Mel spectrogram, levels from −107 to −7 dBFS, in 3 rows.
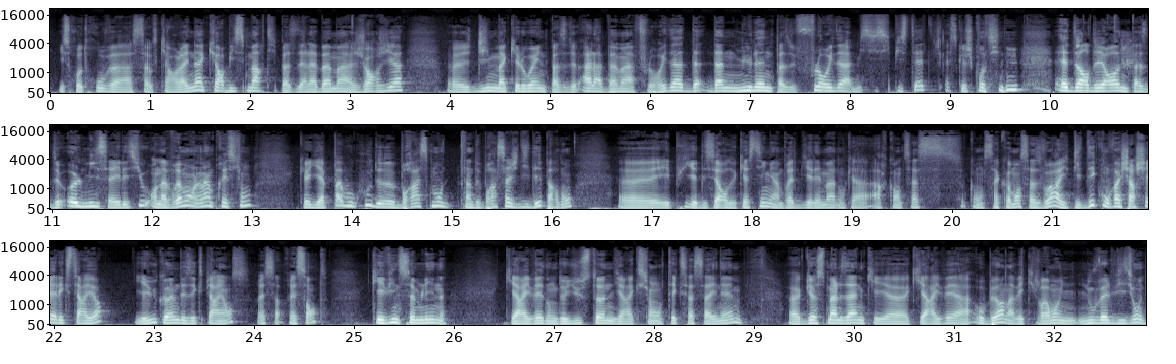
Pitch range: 120-155 Hz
